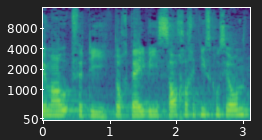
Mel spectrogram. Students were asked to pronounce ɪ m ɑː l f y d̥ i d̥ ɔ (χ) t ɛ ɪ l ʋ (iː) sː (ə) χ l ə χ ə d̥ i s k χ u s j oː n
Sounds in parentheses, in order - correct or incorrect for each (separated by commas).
correct, correct, incorrect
